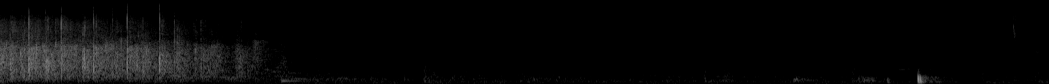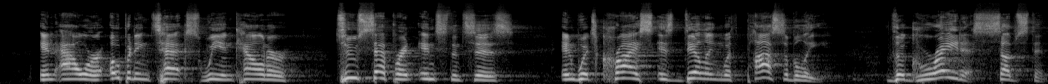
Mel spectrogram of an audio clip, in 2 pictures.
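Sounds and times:
audience clapping hands: 0:00.0 - 0:03.0
speech: 0:10.9 - 0:18.8, 0:19.4 - 0:20.9.

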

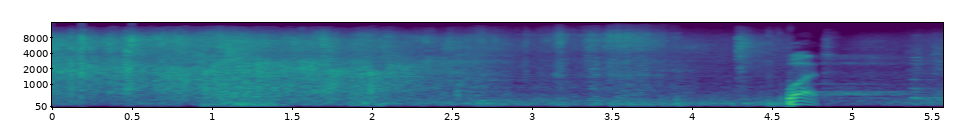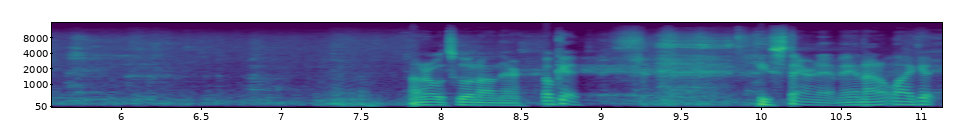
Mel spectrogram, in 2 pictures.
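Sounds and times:
audience applause: 0:00.0 - 0:02.9
speech: 0:04.6 - 0:05.6, 0:07.8 - 0:11.1.

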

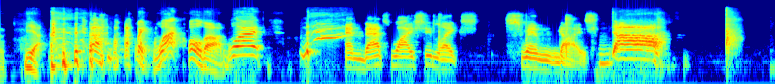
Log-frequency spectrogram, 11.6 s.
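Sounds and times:
speech: 0:00.4 - 0:10.1
slow clap: 0:10.8 - 0:11.6.

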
